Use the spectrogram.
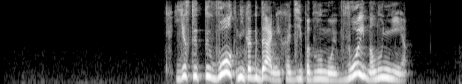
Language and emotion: Russian, angry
